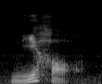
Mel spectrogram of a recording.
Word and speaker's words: 你好: Remember, the double third tone exception is in play here. It's pronounced 你好, as if it were that second tone, and then the third tone.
